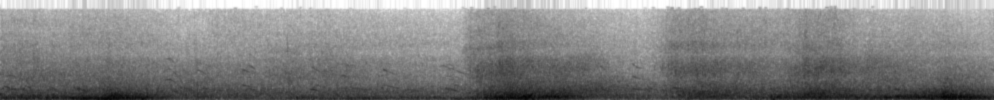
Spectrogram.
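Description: Ocean waves wash onto a sandy beach in slow, rolling surges, each broad roar swelling and fading every few seconds, with a constant hiss of surf and light wind between them. No voices.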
